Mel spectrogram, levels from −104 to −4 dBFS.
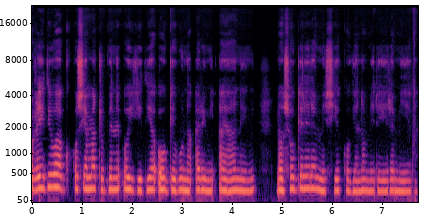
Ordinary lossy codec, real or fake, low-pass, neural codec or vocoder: none; fake; none; vocoder, 44.1 kHz, 128 mel bands every 512 samples, BigVGAN v2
